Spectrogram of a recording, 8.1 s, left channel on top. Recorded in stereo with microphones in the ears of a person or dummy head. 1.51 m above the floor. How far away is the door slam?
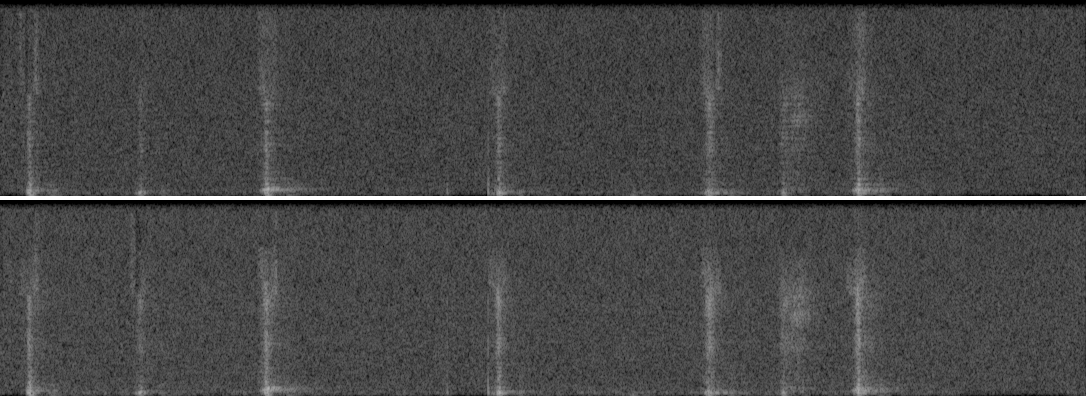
No door slam in this recording.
